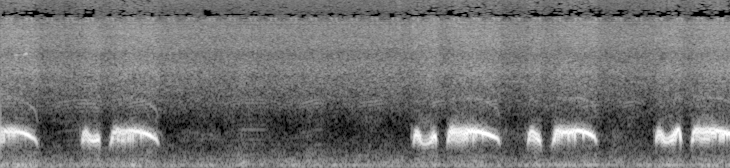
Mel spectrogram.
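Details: Spotted dove performing the "tiểu liên nước" coo: a few low, soft two-part phrases, a clipped note followed by a longer arched coo, then a pause of about two and a half seconds before three more phrases follow quickly.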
